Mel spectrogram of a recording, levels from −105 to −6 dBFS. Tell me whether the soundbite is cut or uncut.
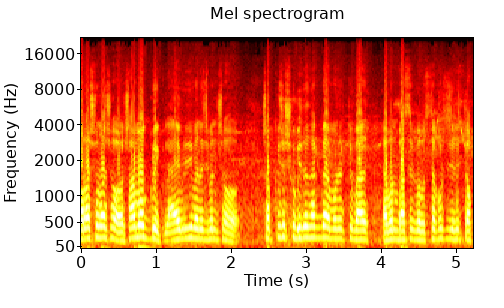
uncut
